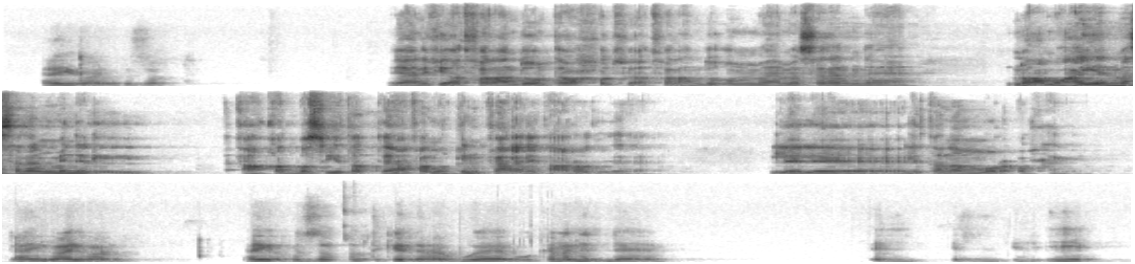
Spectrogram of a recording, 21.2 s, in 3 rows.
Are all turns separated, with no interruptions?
Yes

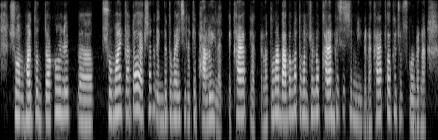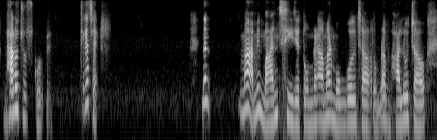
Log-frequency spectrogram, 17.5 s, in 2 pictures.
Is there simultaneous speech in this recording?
No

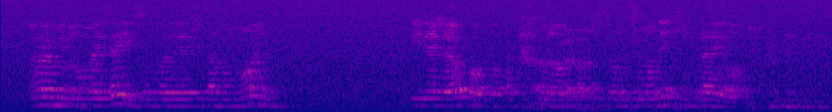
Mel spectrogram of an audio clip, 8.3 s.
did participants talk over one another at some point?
Yes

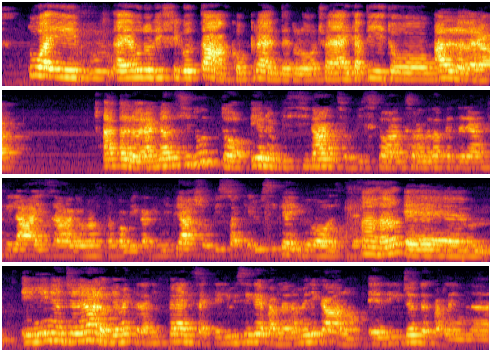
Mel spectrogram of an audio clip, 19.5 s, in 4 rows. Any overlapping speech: No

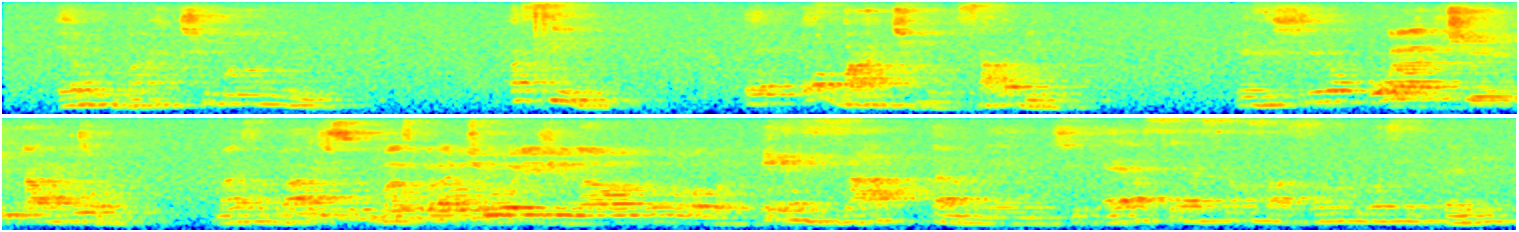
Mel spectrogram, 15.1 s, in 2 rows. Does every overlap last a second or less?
No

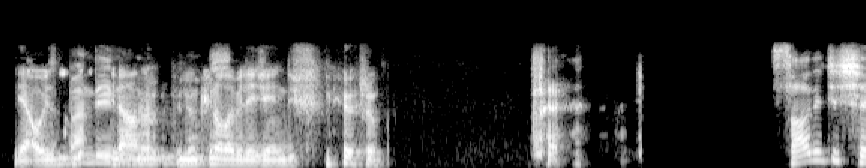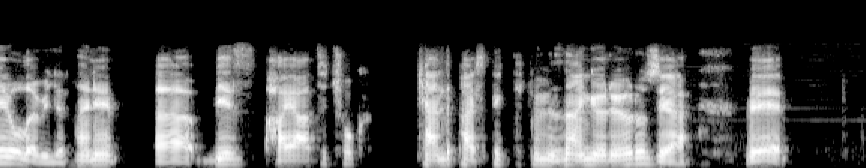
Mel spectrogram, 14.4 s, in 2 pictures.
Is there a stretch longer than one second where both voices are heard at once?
Yes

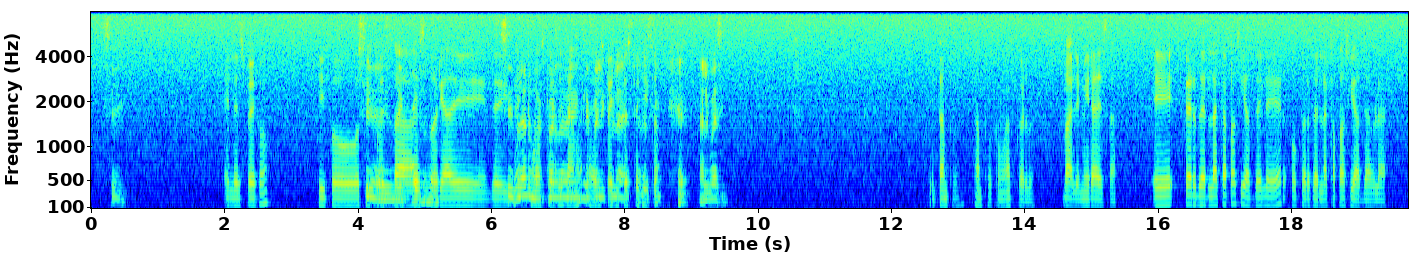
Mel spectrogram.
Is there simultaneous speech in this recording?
Yes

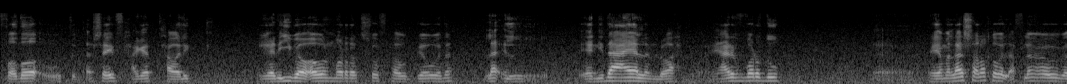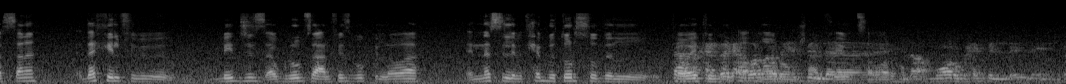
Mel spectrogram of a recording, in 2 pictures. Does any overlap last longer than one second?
Yes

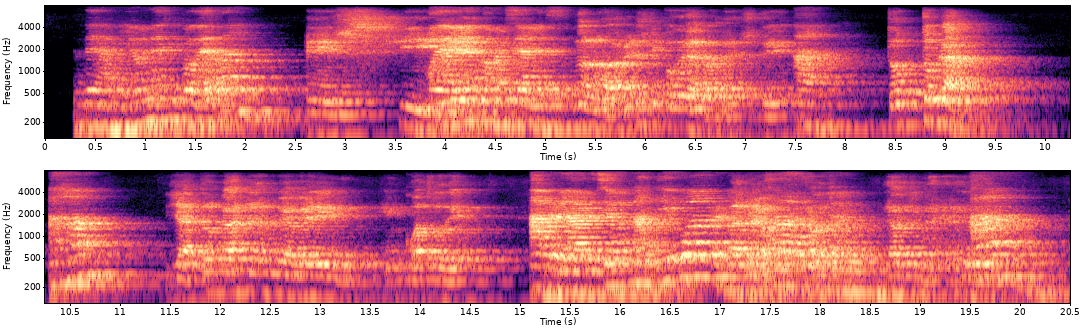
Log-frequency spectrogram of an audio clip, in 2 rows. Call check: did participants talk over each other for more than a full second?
Yes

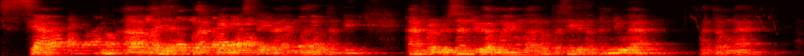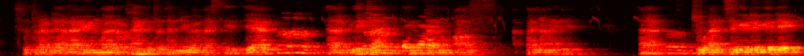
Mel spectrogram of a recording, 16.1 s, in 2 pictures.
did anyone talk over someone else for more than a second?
Yes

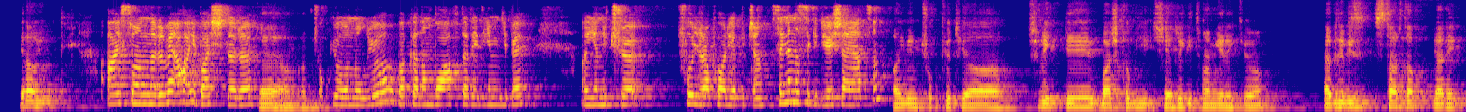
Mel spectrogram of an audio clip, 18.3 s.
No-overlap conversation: Yes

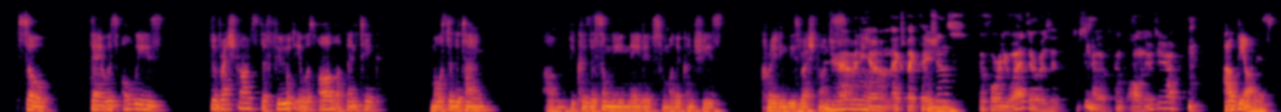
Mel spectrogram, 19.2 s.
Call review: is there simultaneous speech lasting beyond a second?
No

